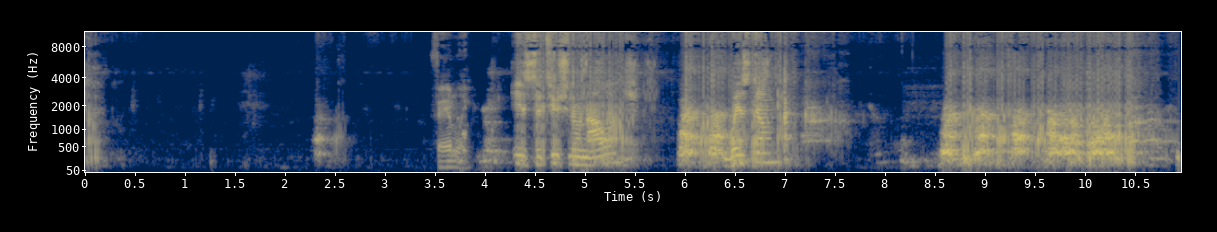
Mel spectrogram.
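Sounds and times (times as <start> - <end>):
dog barking: 2.3 - 2.7, 6.0 - 7.7, 8.6 - 10.9
speech: 3.6 - 7.4.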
